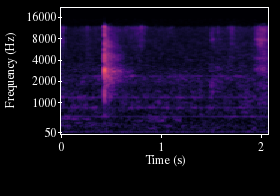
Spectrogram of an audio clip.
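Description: A single sharp click about half a second in, over faint room tone.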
